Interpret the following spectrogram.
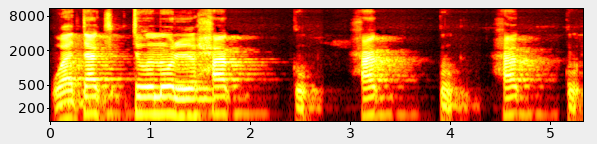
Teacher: ditekan tapi jangan lama-lama juga tekanannya ya. Sekedarnya saja tekan kemudian dipantulkan. Ditekan untuk yanya-nya kemudian dipantulkan untuk qofnya ya. · maka caranya adalah kita tekan dulu baru kita pantulin ya. Karena ada tasdidnya di atasnya. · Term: pantulan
